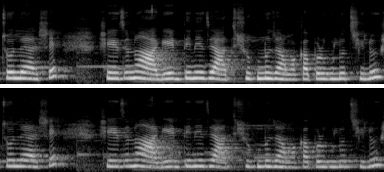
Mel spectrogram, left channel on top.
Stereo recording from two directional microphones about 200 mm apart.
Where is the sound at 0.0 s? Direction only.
30° left (ahead or behind).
